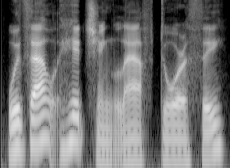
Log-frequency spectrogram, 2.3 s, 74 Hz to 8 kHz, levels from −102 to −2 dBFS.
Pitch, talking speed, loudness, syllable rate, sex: 105 Hz, 105 wpm, -21 LUFS, 4.2 syllables/s, male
